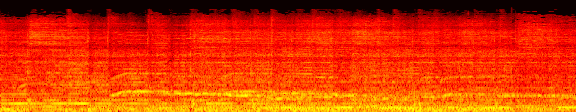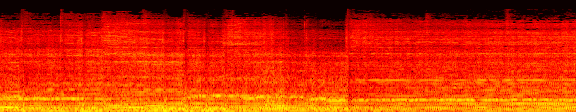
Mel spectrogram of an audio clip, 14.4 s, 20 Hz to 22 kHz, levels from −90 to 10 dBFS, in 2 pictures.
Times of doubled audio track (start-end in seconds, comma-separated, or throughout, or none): 2.41-6.39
